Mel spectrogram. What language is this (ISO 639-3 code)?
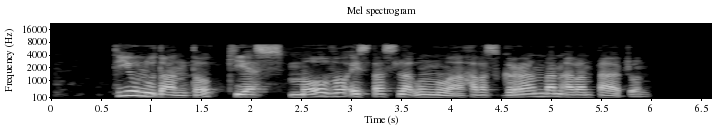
epo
